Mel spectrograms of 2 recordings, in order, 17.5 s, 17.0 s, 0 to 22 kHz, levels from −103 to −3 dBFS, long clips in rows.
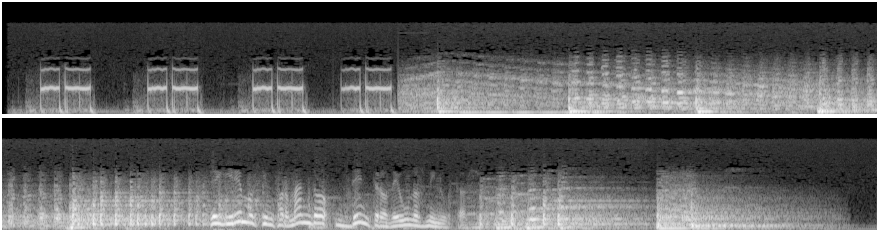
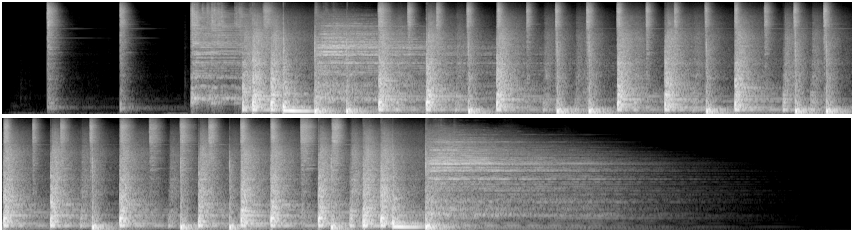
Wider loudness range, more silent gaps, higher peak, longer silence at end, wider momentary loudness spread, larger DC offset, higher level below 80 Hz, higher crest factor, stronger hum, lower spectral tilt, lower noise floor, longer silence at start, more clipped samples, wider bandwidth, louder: first, 10 LU vs 4 LU; neither; about the same, 0 dBFS vs 0 dBFS; second, 0.45 s vs 2.6 s; about the same, 14 LU vs 15 LU; neither; about the same, -32 dBFS vs -34 dBFS; about the same, 20 dB vs 16 dB; neither; first, -11 dB/octave vs -4.5 dB/octave; second, -46 dBFS vs under -90 dBFS; second, 0.25 s vs 0.45 s; neither; second, 9.6 kHz vs over 20 kHz; second, -20 LUFS vs -16 LUFS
